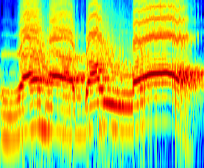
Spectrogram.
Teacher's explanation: আল্লাহ শব্দের পূর্বে জবর আসছে তাই মোটা হবে, আর মাঝখানে একটা আরিফ একটা লাম পড়তে হবে না।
